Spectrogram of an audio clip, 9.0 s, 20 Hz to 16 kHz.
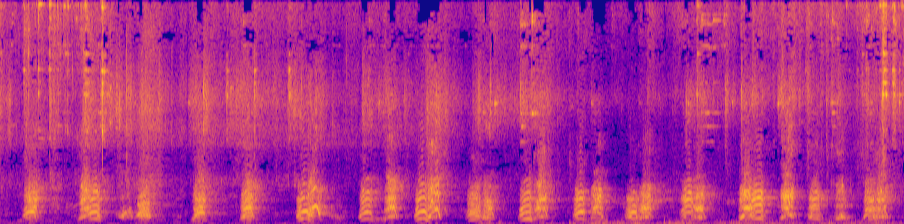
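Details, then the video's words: Dogs at a dog park chase a DJI Mavic 2 drone in a wild frenzy, barking loudly and repeatedly, nearly two barks per second in uneven rhythm, with low rumbling background noise. "DJI Mavic 2 Drone Whips Dogs Into Wild Frenzy At Dog Park"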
